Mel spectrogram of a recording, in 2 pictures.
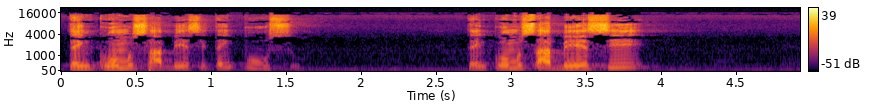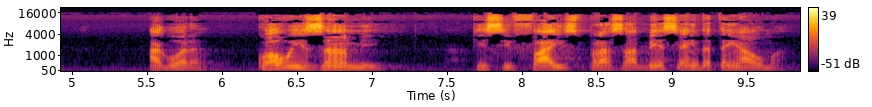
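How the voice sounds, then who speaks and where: A man's voice: fairly high pitch, very animated, a little slow, long pauses, husky. A man preaching a Pentecostal sermon in a church, emphatic, with call-and-response. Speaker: pastor.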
